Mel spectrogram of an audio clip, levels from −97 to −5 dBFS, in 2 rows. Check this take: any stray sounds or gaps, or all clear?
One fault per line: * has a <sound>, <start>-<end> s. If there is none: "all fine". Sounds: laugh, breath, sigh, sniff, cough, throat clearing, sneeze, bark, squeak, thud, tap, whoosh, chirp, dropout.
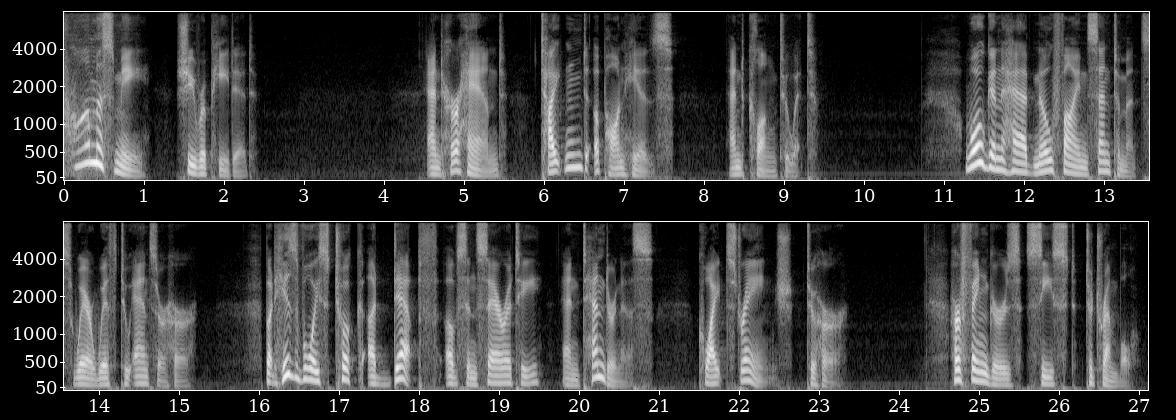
all fine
